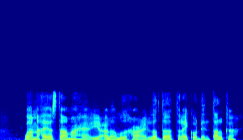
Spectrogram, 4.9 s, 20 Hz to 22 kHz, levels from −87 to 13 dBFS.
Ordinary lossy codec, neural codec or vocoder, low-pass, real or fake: none; codec, 16 kHz, 1 kbps, X-Codec, HuBERT features, trained on LibriSpeech; none; fake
